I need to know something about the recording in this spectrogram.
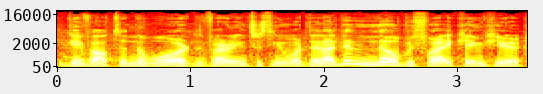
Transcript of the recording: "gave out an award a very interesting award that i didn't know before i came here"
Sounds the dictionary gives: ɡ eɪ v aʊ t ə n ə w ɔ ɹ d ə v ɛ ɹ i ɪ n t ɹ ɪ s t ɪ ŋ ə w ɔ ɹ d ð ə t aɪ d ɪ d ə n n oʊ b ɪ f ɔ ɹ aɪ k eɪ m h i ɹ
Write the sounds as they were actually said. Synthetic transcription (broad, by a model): ɡ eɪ v aʊ t ə n ə w ɔ ɹ d ə v ɛ ɹ i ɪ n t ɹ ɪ s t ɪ ŋ ə w ɔ ɹ d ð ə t aɪ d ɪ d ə n n oʊ b ɪ f ɔ ɹ aɪ k eɪ m h i ɹ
